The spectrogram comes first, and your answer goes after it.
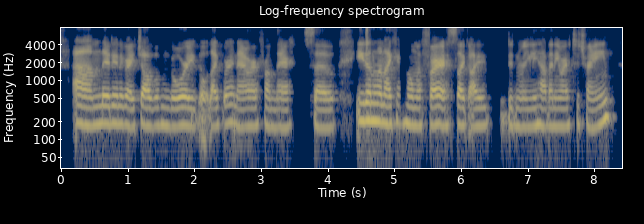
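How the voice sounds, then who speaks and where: In a Wexford Irish accent, a woman with a fairly low pitch talks in a monotone, flat way against a quiet background. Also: moderate pace. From Ireland, County Wexford. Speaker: CrossFit athlete and gym owner. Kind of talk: casual interview. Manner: hesitant, many fillers.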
